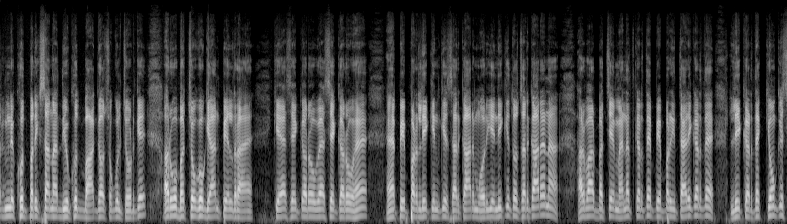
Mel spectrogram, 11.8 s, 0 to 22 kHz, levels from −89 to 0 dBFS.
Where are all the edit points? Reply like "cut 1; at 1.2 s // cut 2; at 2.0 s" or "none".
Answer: none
